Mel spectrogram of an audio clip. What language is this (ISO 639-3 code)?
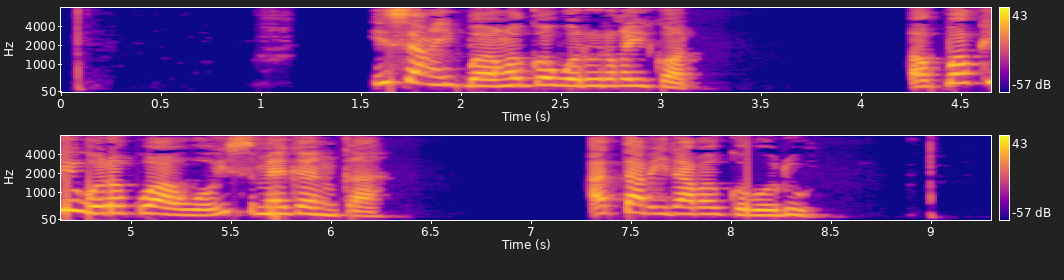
ibb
